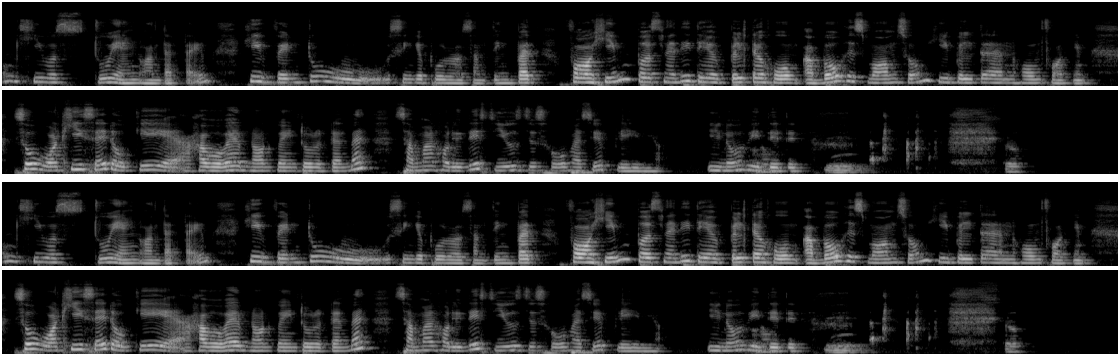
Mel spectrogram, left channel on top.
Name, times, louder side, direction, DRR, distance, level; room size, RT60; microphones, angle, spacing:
voice 1, 0.0-5.3 5.7-17.7 18.2-19.1 20.6-21.1, equal, 10° right, 0.9 m, -27 dB
voice 2, 18.5-19.0 19.4-19.9 20.9-21.3, equal, 80° right, 1.7 m, -37 dB
7.0 x 6.8 x 2.5 m
head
